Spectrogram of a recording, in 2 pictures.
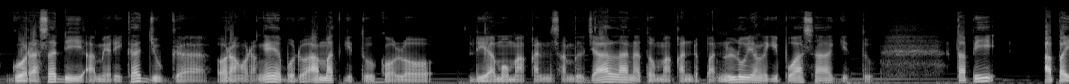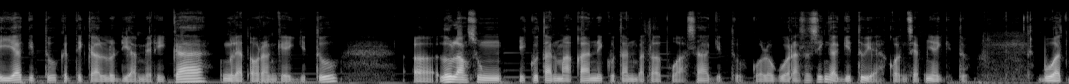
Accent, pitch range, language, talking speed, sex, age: native, 80-100 Hz, Indonesian, 155 wpm, male, 30-49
